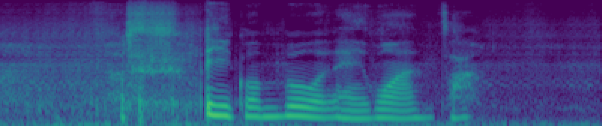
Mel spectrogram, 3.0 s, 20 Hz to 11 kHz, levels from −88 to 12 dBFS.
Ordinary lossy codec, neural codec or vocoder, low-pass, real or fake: none; autoencoder, 22.05 kHz, a latent of 192 numbers a frame, VITS, trained on many speakers; none; fake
